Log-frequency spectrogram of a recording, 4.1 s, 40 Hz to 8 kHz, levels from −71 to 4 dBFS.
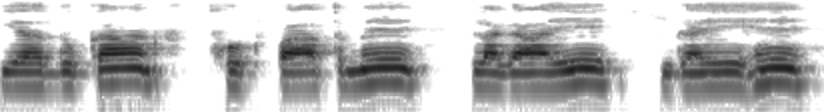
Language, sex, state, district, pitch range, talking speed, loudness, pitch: Hindi, male, Bihar, Saran, 130-155 Hz, 100 wpm, -16 LUFS, 145 Hz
